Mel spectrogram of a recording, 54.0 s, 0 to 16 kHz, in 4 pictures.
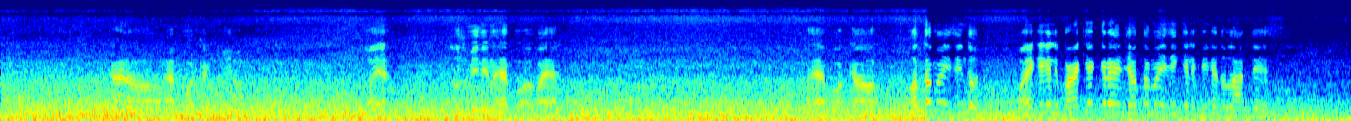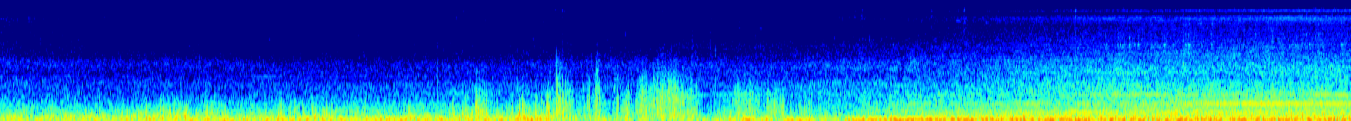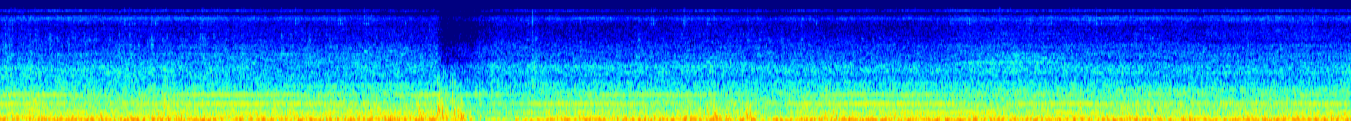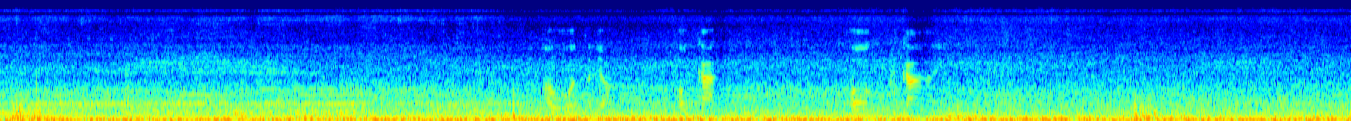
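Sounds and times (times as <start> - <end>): ship engines rumbling: 0.0 - 54.0
wind buffeting microphone: 0.0 - 54.0.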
